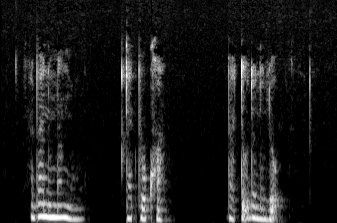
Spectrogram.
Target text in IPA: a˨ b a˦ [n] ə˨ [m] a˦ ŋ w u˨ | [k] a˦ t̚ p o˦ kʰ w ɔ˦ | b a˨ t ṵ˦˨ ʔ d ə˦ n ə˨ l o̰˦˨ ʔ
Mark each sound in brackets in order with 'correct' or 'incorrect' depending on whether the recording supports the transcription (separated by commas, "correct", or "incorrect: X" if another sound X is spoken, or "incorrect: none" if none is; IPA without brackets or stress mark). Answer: correct, correct, incorrect: t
